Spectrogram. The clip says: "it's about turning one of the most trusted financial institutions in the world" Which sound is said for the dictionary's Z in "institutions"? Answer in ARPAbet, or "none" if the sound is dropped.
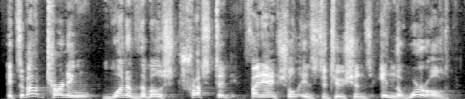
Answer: Z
